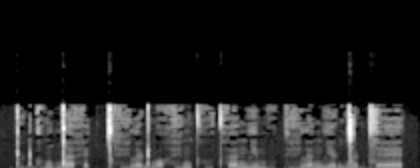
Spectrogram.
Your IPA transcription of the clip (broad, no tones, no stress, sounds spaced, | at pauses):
ʈ ɔ̤ ɖ ɡ ɔ̤ ŋ ŋ͡ǃ ɜ h ɛ k ǀʰ ɛ̤ l ɜ ɖ ŋ ɔ h ɛ̤ ŋ t̪ʰ ɔ̤ t̪ʰ ɜ ŋ lʲ ɛ m ɔ̤ k ɛ̤ l ɜ ŋ lʲ ɛ ɖ ŋ͡ǀ ɜ ɖ d͡z ɛ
